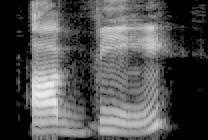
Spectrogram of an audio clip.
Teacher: So this word can be a bit difficult for some Spanish speakers. So we put the stress on the first part, ob, and then we have the V, ob-V, and notice how my lips go under my teeth, ob-V, asli, obviously, obviously.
